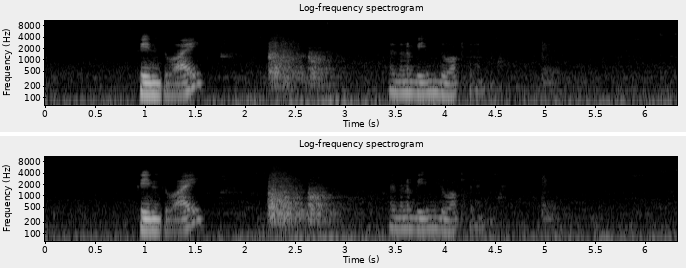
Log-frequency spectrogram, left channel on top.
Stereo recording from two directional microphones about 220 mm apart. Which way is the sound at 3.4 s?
10° left (ahead or behind).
